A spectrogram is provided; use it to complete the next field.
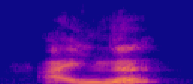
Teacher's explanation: Et l'allemand a bien compris ça, parce que quand il dit eine, eh bien, il insiste sur le E final, ce qui fait qu'il en fait une voyelle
